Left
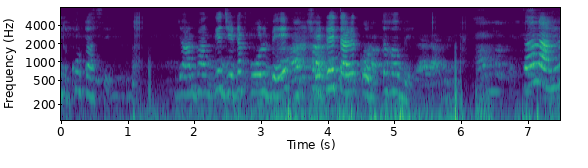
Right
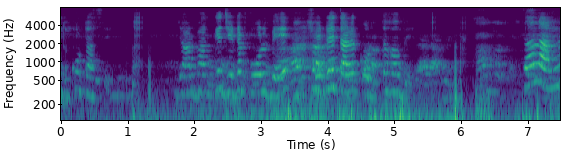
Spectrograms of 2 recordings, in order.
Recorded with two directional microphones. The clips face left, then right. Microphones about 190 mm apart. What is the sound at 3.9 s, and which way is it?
Speech, 50° left (ahead or behind).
